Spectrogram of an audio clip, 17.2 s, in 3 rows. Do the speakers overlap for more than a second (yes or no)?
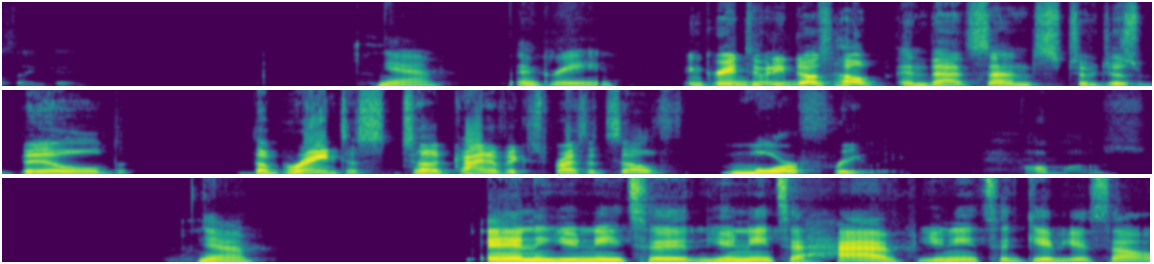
no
